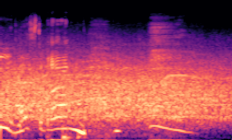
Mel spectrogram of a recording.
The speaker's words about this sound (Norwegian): Nå har vi til og med fått lagt egen applaus inn her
